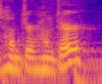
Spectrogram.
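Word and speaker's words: Hunter × Hunter: like a Hunter x Hunter is actually his Hunter Hunter you're not actually supposed to pronounce specs a lot of those Japanese names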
